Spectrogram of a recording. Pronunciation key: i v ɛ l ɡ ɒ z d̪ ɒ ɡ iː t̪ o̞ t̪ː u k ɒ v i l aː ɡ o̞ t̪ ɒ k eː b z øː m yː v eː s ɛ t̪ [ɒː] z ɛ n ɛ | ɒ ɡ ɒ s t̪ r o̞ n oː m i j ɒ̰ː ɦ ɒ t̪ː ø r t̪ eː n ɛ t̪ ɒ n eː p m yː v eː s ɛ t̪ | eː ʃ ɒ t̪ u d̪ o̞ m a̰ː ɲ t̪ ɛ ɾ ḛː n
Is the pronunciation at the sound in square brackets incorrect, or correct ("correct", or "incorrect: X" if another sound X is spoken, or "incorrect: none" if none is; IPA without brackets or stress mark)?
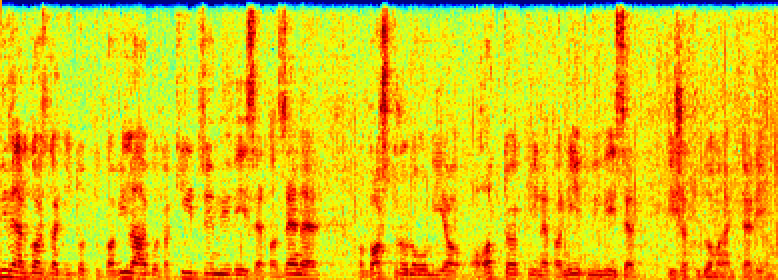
incorrect: ɒ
